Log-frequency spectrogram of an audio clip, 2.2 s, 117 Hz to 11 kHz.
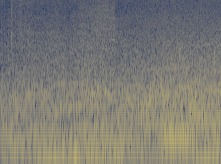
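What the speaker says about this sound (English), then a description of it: "Yeah, there goes the Ferrari." A Ferrari race car in the video game Forza Horizon 4 roars past with a steady engine drone that swells briefly, under a broad wash of road and wind noise.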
